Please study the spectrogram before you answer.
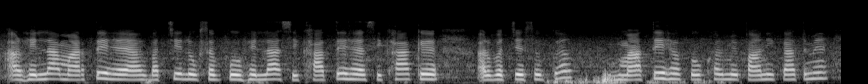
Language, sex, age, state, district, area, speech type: Urdu, female, 60+, Bihar, Darbhanga, rural, spontaneous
